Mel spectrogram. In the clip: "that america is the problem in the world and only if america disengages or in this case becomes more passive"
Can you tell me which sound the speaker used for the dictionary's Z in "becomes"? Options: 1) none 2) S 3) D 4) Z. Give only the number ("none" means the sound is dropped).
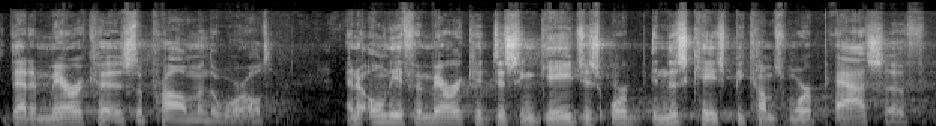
4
